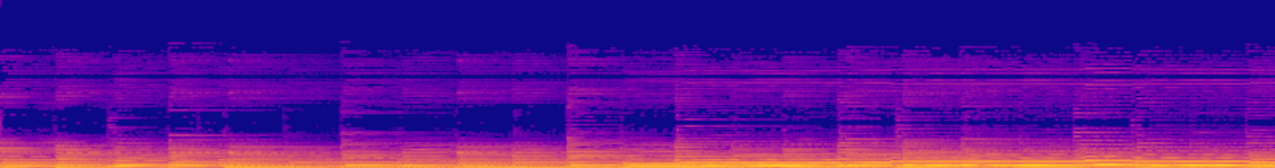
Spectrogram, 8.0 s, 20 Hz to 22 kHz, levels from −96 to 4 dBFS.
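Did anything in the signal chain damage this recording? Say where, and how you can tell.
Yes. The damage happened at a sample-rate conversion stage and persists for the whole clip: imaging from linear upsampling. The music's top end is dulled, and a faint metallic shimmer sits above it, with mirrored content between 6 kHz and 12 kHz roughly 45 dB below the signal. That fits a 12 kHz source raised to 44.1 kHz by straight-line interpolation, whose weak filtering both rolls off the real highs and leaves spectral copies in place.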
